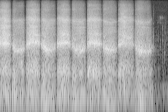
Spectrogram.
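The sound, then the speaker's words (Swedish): A person demonstrates hyperventilation, breathing in rapid, forceful bursts, about ten quick breaths in three seconds, loud. No talking during the breathing. “Men eh, många som har velat ta bilen med och ta risken att de kör på ehm, poliskontroll så, så har de praktiserat snabbandning, alltså hyperventilera.”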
